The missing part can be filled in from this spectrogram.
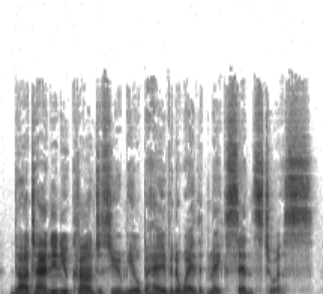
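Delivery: ordinary delivery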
